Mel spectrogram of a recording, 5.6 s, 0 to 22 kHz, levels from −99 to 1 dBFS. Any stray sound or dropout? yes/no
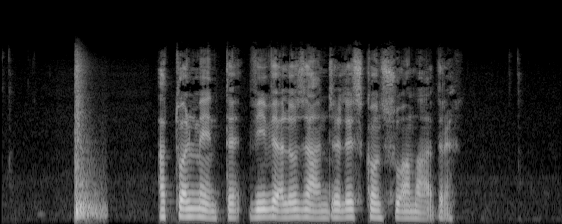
yes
